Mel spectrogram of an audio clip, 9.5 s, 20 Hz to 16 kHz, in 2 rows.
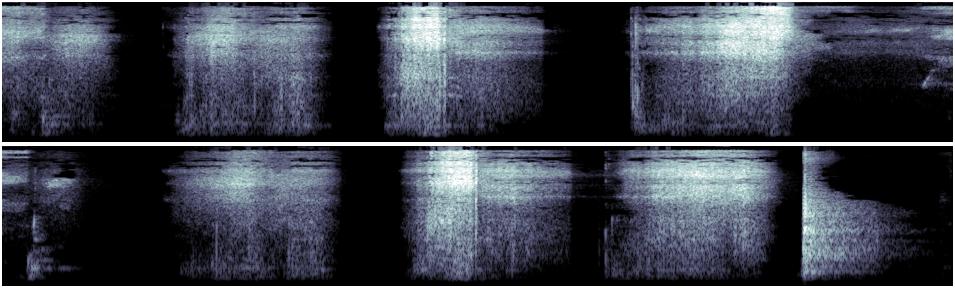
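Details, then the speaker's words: Lincoln Speedster 16-valve engine, previously stuck valves freed, transmission fluid in cylinders, no starter: hand-cranked with primer cups open, sharp hissing chuffs about one a second; good compression on all cylinders. "Well, this engine definitely has compression because I had transmission fluid I'd put down all these cylinders."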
